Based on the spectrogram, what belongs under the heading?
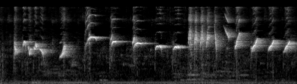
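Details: Wild greater green leafbird in forest, delivering a rapid run of clear whistled and slurred notes, each dropping slightly in pitch, interspersed with a harsh rasping burst near the middle, with a faint low hum beneath.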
